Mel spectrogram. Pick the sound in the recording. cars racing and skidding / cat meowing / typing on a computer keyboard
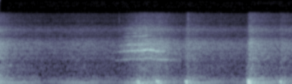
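cat meowing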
